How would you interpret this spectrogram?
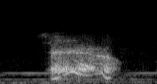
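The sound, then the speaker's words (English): A voice imitates a strained, strangled gasp, one short breathy rasp lasting under a second, rising and then choking off against a quiet background hum. “And all of a sudden, I hear a faint gasping for air voice as though someone was being strangled call out my name.”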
